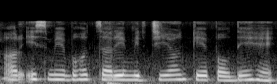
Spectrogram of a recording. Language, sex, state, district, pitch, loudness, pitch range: Hindi, female, Uttar Pradesh, Budaun, 215 Hz, -14 LUFS, 205-225 Hz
